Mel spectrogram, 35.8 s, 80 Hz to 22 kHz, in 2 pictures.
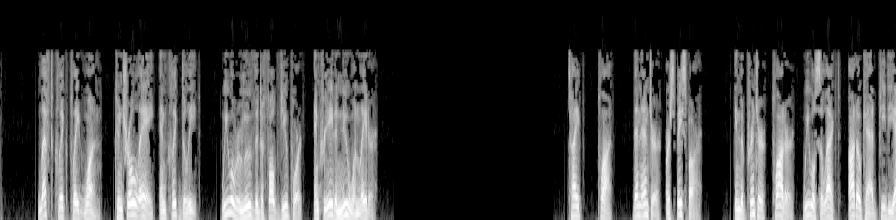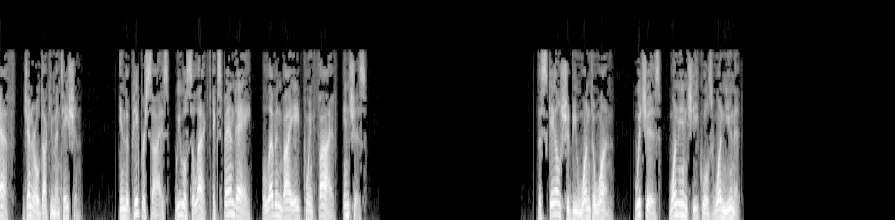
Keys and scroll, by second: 0.1 1, 1.3 Return, 6.0 ctrl+a, 7.7 Delete, 9.6-11.0 typing, 11.9 Return.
